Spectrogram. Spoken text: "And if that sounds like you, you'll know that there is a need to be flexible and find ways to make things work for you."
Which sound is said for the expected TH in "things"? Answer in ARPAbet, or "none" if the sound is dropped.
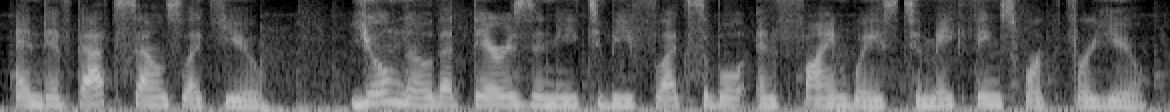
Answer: TH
